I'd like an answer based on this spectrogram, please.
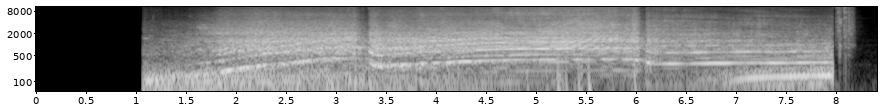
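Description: Chevrolet Corvette C7's V8 accelerating hard down a drag strip, its pitch climbing, then dropping with an upshift about two seconds after it starts, climbing again and dropping with a second upshift about five seconds in. The sound starts suddenly about a second in and cuts off abruptly near the end.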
